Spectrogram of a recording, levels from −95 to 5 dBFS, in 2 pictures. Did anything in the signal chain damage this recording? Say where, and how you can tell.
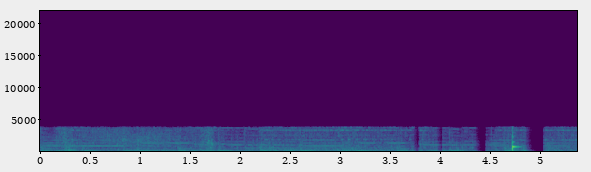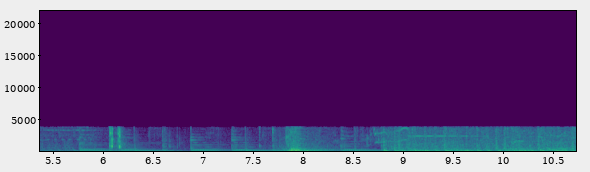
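Yes. There are repeated stalls (stutter) at the network and jitter-buffer stage, from 3.68 to 5.05 s. Nine gaps were filled by stretching the last sound, about a third of that stretch, the longest 182 ms. Packets arrived late, so playback dragged, but nothing was lost.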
